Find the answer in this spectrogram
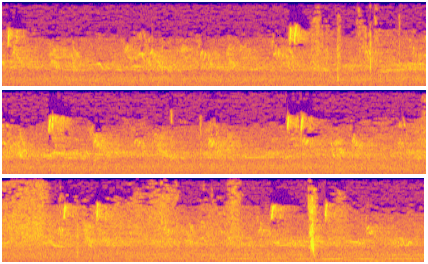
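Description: Faint outdoor ambience with small birds chirping here and there: short, high chirps scattered throughout, with one sharp falling chirp near the end. Soft music begins to come in over the last couple of seconds.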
